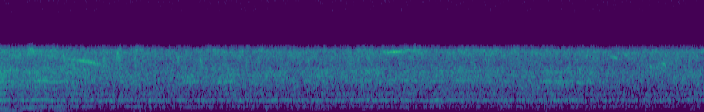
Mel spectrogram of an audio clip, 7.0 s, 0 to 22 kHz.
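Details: Swarm of honey bees working a blossoming maple tree covered with them on 31 March 2014, a dense continuous droning hum with no breaks, steady in level throughout.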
